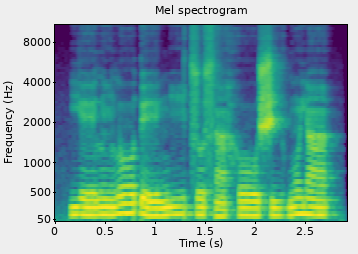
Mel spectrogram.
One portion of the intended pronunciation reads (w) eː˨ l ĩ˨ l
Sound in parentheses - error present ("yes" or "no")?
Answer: yes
